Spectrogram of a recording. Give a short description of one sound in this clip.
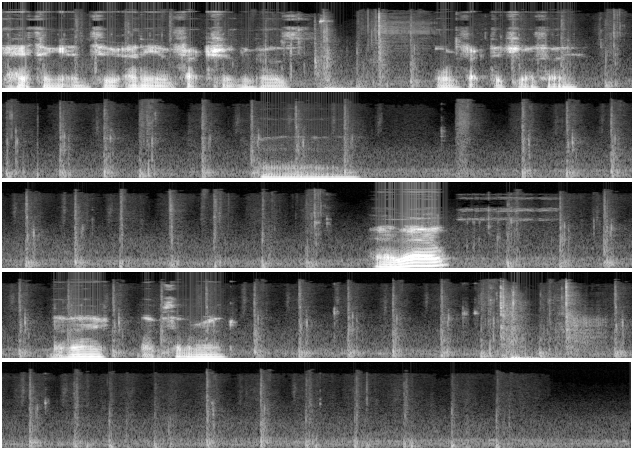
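Footsteps tread steadily on a hard floor indoors.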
